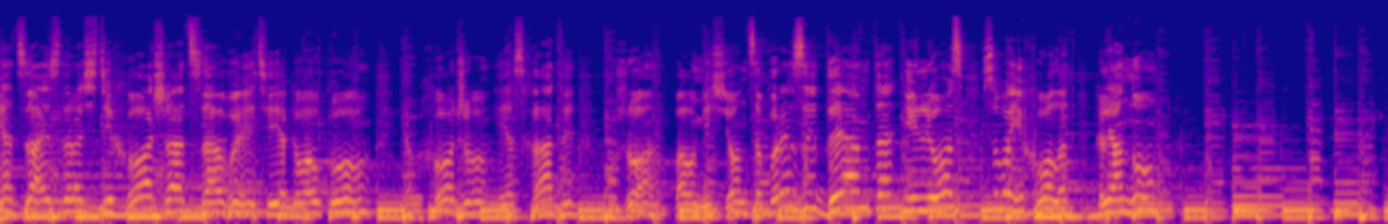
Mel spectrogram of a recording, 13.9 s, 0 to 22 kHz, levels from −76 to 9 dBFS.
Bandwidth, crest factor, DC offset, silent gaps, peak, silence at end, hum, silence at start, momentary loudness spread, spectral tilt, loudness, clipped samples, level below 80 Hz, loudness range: 15.5 kHz; 12 dB; 0.1%; none; -2 dBFS; 0 s; none; 0 s; 5 LU; -6.5 dB/octave; -15 LUFS; under 0.1%; -44 dBFS; 3 LU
